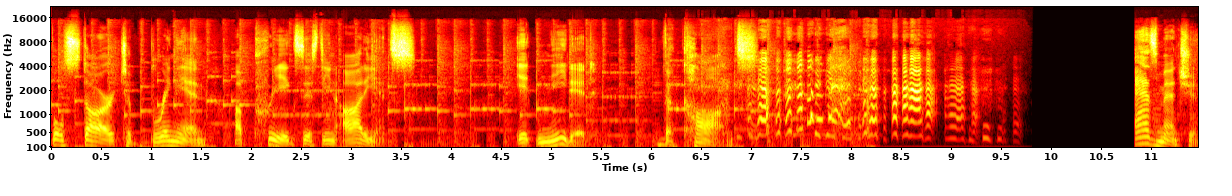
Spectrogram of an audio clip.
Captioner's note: children laughing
